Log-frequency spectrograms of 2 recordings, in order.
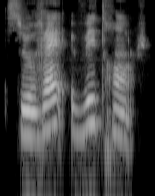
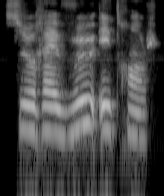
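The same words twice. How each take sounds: First: "rêve" linked straight into "étrange": rê-vé-trange, slow; with liaison. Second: "rêve" with its E sounded before "étrange": rê-veu étrange, very slow; very slowly sound the E of "rêve" as "veu", then "étrange"; without liaison. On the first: Teacher demonstrating the liaison slowly, "rêve" flowing into "étrange". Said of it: "Pour ne pas avoir une prononciation qui n'est pas très agréable". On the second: Teacher showing the clumsy version, E of "rêve" pronounced. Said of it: "une prononciation qui n'est pas très agréable à l'oreille". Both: Shown as a demonstration.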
